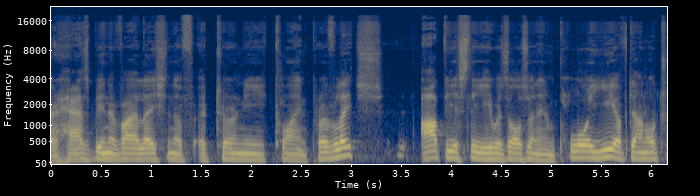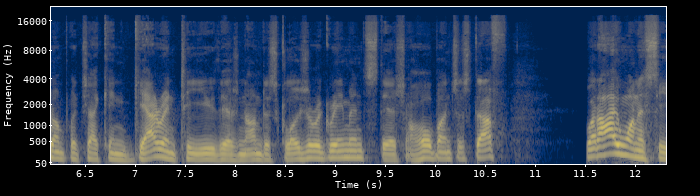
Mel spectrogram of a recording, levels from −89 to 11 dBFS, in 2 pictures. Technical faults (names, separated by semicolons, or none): none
